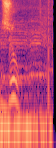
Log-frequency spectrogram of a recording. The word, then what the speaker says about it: Gu: Além desse filho, Puxi tinha um tuxama, ou seja, um homem de confiança, chamado Gu, só que na língua indígena se pronuncia Ju.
